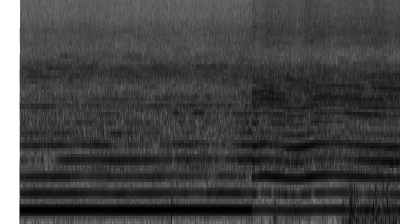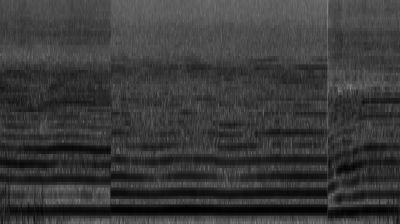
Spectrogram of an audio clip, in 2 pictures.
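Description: Chainsaw running at high, steady revs as it cuts into the trunk of a fallen tree, its pitch sagging and bending under load near the end.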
